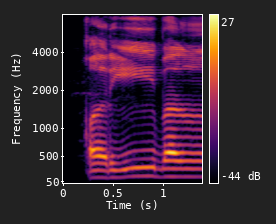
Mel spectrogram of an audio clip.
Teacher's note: را کے نیچے زیر ہے تو اس کو پر نہیں بلکہ باریک پڑھیں گے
